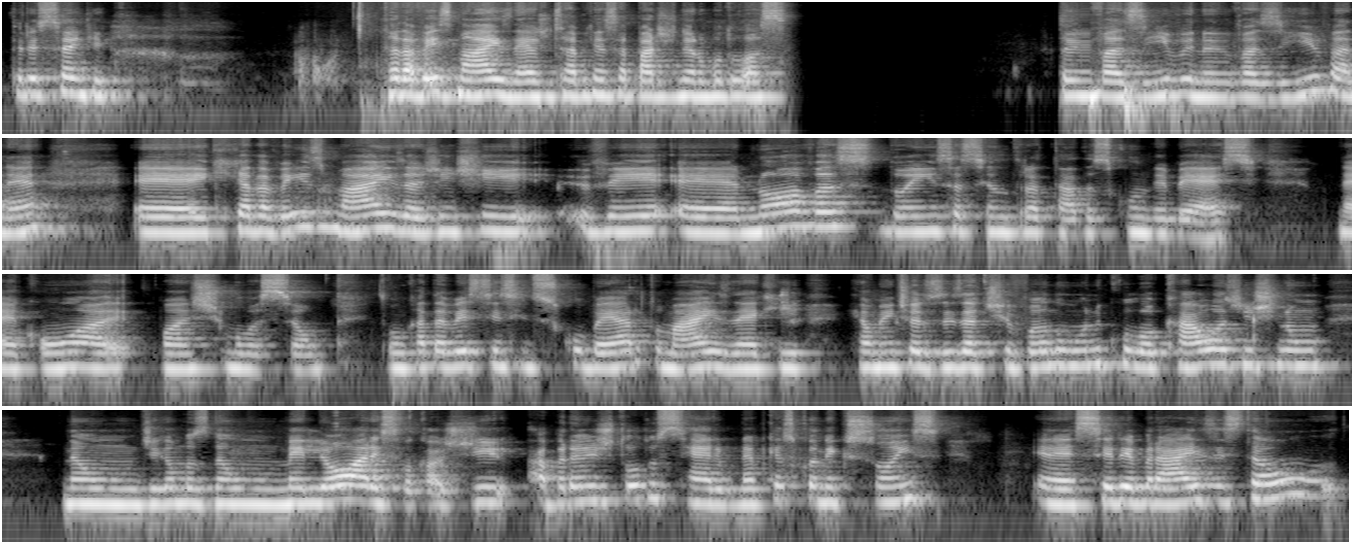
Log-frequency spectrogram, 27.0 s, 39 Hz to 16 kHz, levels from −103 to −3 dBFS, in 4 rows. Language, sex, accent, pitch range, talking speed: Portuguese, female, Brazilian, 225-260 Hz, 180 wpm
